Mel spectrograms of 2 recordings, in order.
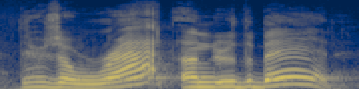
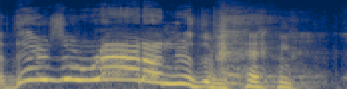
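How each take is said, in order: First: Said in the usual way. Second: Much higher, squealing alarm with a laugh breaking in; panicked yelp. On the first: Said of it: "she said". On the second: Retold or imitated. Pastor retelling spotting the desert rat, high panicked squeal. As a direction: shriek the news in mock panic.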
